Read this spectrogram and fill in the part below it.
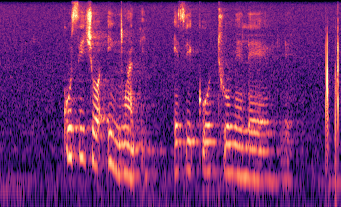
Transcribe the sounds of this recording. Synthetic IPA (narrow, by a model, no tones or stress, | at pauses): k̬ʼusit͡ʃʰɔiːŋ͡ǀwad̥ʱi | esik̬utʰumɛlɛːlɛ̰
